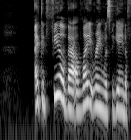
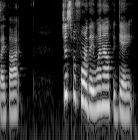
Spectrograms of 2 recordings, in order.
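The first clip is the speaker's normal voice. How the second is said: plain reading voice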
